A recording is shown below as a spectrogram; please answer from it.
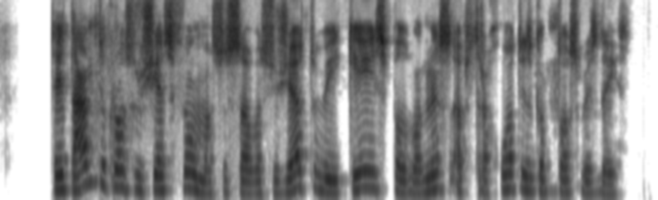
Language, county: Lithuanian, Vilnius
